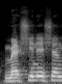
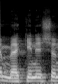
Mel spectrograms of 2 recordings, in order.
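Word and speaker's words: machination: मैशिनेशन है, मैकिनेशन नहीं है, ठीक है।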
